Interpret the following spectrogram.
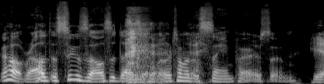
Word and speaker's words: Raul de Souza: Raul de Souza. That's how you say it in Portuguese.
